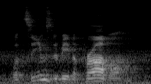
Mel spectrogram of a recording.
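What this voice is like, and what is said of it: Cartoon doctor character voice. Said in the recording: “I'm just doing the voices ... It's Dr. Mario. He's a doctor.”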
